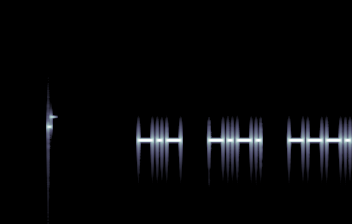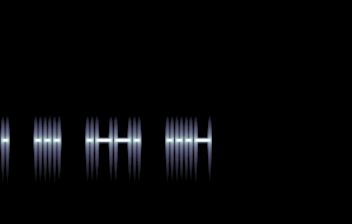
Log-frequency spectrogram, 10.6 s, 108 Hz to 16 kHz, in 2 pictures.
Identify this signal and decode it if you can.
Morse code, heard as a keyed tone, about 17 wpm, spaced as for 12 wpm, 700 Hz. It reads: KC8SPV
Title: USA Call Signs - 2x Character Spacing - 17wpm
